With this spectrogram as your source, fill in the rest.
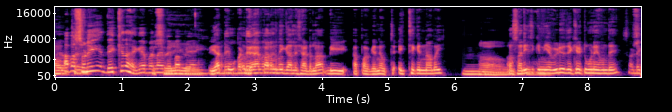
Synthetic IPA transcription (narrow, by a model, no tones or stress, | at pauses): aːpãːsʊɽeːd̪eːkʰeːd̪aːɦɛːɡjaːpɛːlãːaaːiːjəɾbəʋɛːpəɾəmd̪iːɡəlʃəɖlaːbiːapãːk̬ɛːnẽːʊt̪ʰːeːʔɪt̪ʰːeːkɪnːãːbaiː | ɔ̰ːsəɾiːt͡ʃkɪnːɪjãːʋiːɖioːd̪eːkʰeːʈuːɽẽːɦʊ̃nd̪eːsaɖe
